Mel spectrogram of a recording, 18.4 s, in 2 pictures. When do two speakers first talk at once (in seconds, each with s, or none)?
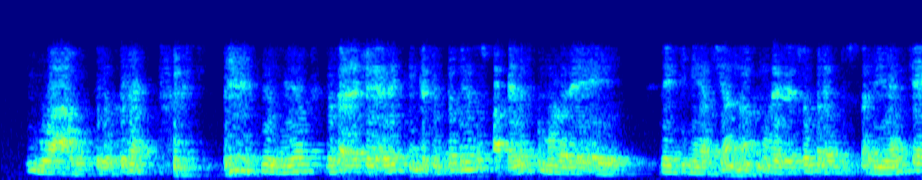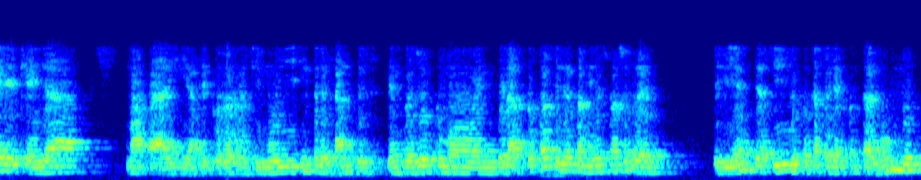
none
